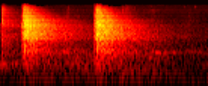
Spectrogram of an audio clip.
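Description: Two sharp smacks about three-quarters of a second apart, each followed by a short echo in a large hall.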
